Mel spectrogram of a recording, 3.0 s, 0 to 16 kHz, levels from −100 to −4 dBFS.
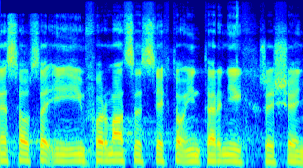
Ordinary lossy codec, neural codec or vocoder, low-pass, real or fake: Opus, 24 kbps; none; 14.4 kHz; real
